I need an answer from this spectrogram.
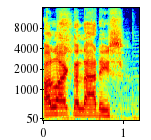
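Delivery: put-on Irish accent. Trying out an accent, then asking the others to rate it: Irish accent. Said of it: "Is that a good Irish accent?".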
